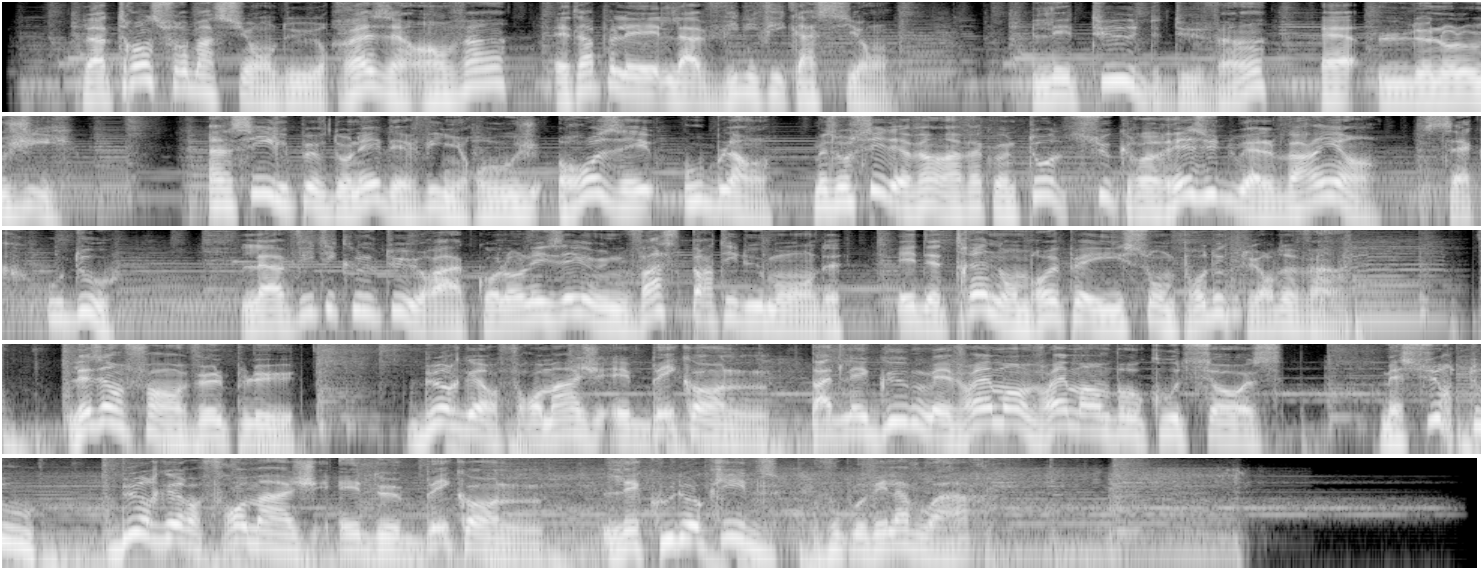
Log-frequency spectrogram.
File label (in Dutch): frans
